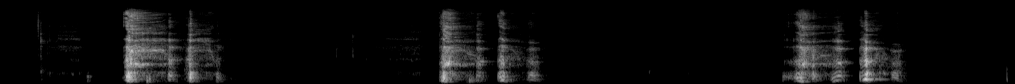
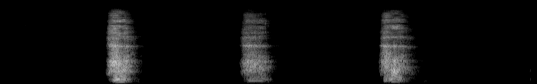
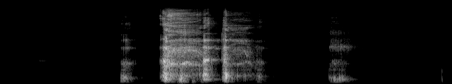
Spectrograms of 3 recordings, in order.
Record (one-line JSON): {"three_cough_length": "10.2 s", "three_cough_amplitude": 29613, "three_cough_signal_mean_std_ratio": 0.25, "exhalation_length": "5.4 s", "exhalation_amplitude": 25342, "exhalation_signal_mean_std_ratio": 0.26, "cough_length": "4.5 s", "cough_amplitude": 28978, "cough_signal_mean_std_ratio": 0.29, "survey_phase": "beta (2021-08-13 to 2022-03-07)", "age": "65+", "gender": "Male", "wearing_mask": "No", "symptom_new_continuous_cough": true, "symptom_runny_or_blocked_nose": true, "symptom_sore_throat": true, "smoker_status": "Ex-smoker", "respiratory_condition_asthma": false, "respiratory_condition_other": true, "recruitment_source": "REACT", "submission_delay": "1 day", "covid_test_result": "Positive", "covid_test_method": "RT-qPCR", "covid_ct_value": 24.6, "covid_ct_gene": "E gene", "influenza_a_test_result": "Negative", "influenza_b_test_result": "Negative"}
